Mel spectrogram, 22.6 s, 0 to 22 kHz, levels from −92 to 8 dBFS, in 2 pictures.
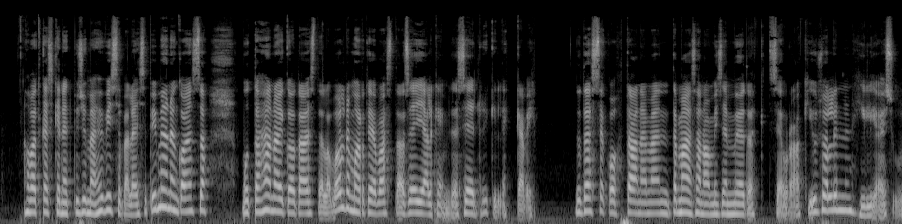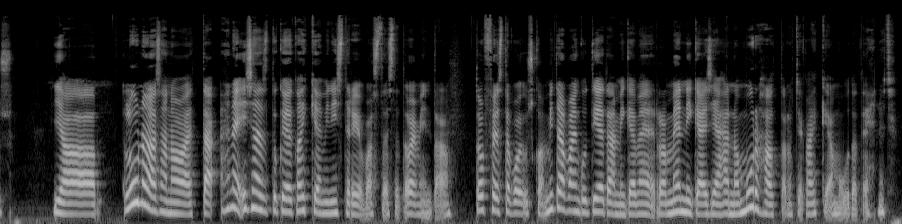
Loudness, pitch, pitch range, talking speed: -25 LUFS, 205 Hz, 185-235 Hz, 150 wpm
